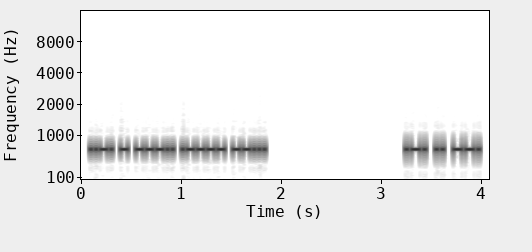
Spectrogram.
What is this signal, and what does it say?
Morse code, heard as a keyed tone, about 49 wpm, 700 Hz. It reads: FT817 RIG
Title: Speed-Racing Common QSO Phrases Encore - 40wpm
